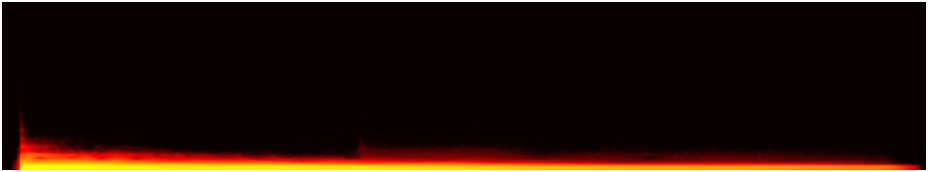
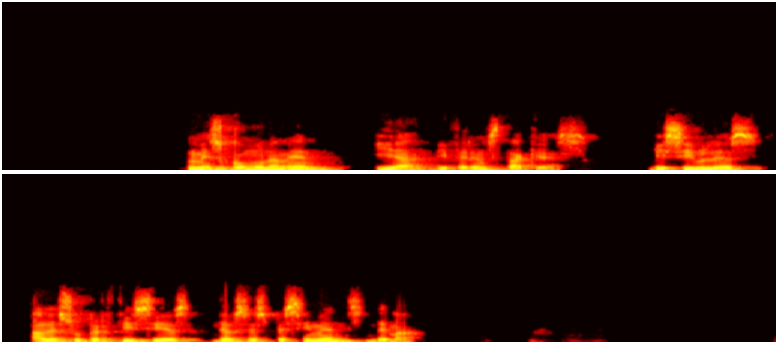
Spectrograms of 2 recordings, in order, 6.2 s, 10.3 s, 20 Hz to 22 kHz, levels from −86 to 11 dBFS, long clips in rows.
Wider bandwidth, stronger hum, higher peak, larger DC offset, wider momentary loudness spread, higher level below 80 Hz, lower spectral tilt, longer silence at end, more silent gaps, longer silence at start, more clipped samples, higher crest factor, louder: second, 3.3 kHz vs 7.2 kHz; neither; about the same, -2 dBFS vs -2 dBFS; neither; first, 17 LU vs 11 LU; first, -48 dBFS vs -56 dBFS; first, -13 dB/octave vs -4 dB/octave; second, 0.15 s vs 2.4 s; second, none vs 4.13-4.30 s; second, 0.15 s vs 1.25 s; neither; about the same, 14 dB vs 16 dB; about the same, -17 LUFS vs -16 LUFS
